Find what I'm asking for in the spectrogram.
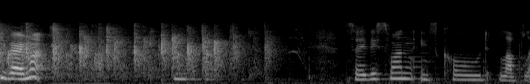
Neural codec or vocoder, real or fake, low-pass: none; real; 7.2 kHz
